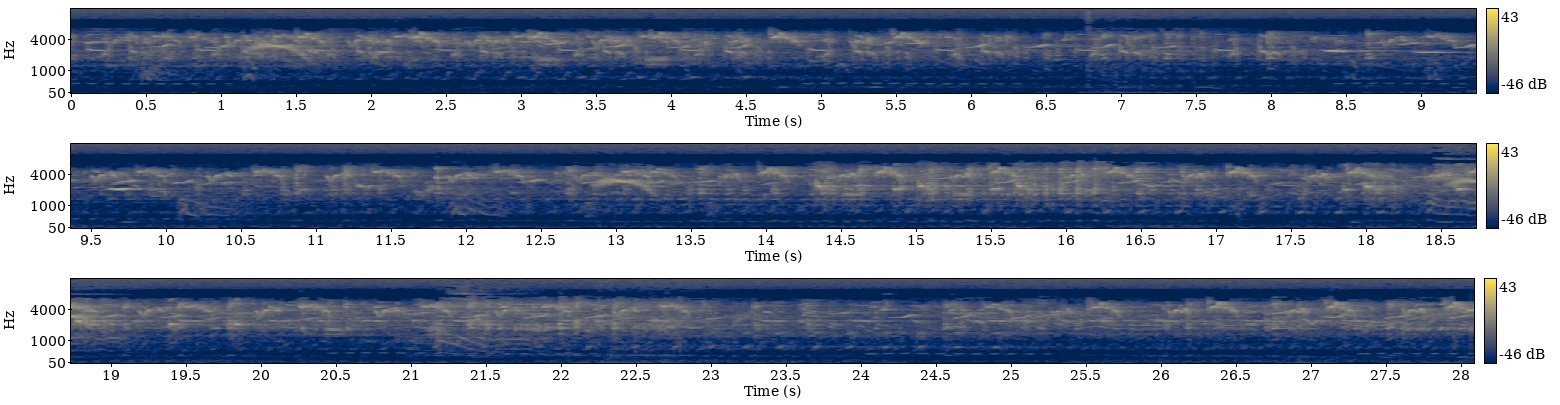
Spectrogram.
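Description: Dense chorus of wild birdsong, many overlapping chirps and trills. Underneath, a low pulsed trill about a second long recurs every few seconds.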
